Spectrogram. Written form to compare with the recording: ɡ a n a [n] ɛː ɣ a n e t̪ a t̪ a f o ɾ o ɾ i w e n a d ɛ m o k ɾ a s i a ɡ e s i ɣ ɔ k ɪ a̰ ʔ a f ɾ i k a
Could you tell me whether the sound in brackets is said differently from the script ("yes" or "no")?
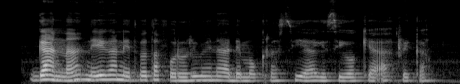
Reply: no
